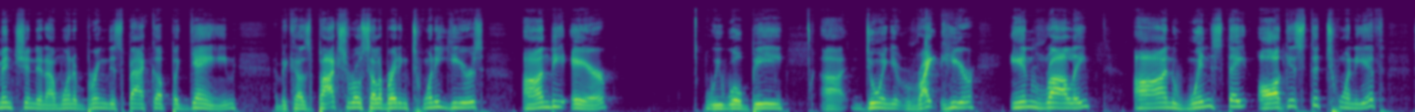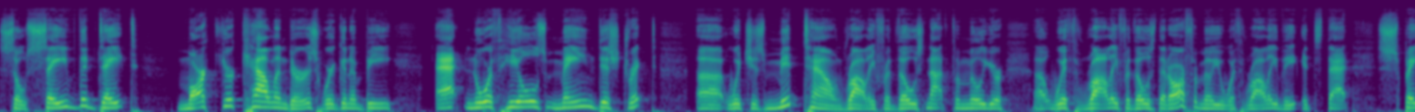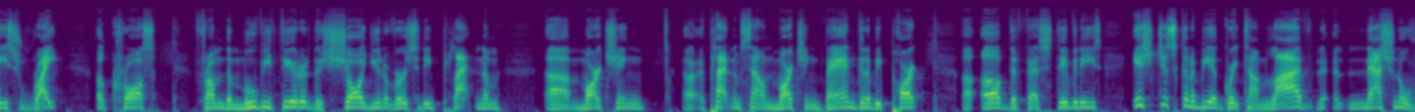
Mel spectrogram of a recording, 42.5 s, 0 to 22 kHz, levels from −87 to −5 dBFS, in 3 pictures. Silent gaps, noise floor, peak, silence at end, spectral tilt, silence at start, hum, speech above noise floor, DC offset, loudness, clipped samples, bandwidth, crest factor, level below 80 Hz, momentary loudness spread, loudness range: none; -77 dBFS; -6 dBFS; 0 s; -4.5 dB/octave; 0 s; none; 51 dB; under 0.1%; -26 LUFS; under 0.1%; 16 kHz; 20 dB; -44 dBFS; 13 LU; 5 LU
